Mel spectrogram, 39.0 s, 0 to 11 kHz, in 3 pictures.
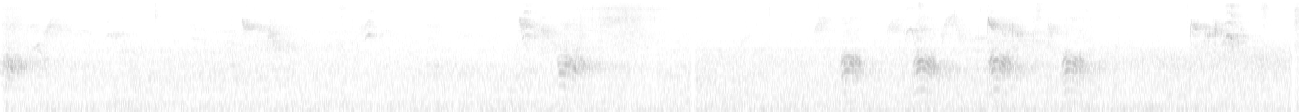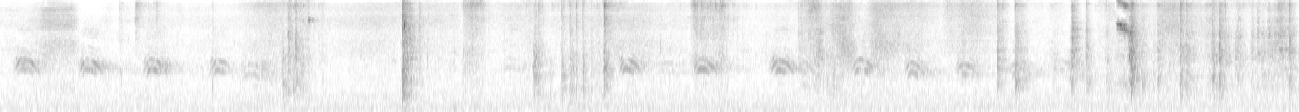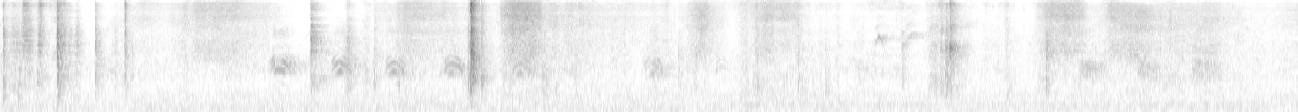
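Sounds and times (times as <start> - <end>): crows cawing: 0.0 - 0.4, 5.6 - 6.2, 8.4 - 11.0, 13.1 - 16.2, 18.4 - 23.9, 28.3 - 34.4, 36.4 - 38.6.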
